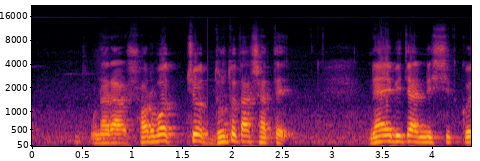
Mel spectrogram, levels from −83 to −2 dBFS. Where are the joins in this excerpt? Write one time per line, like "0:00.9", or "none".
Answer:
0:01.8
